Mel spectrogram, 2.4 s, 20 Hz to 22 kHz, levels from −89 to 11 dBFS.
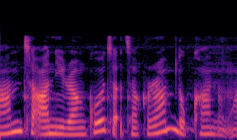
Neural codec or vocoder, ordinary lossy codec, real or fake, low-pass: none; none; real; none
